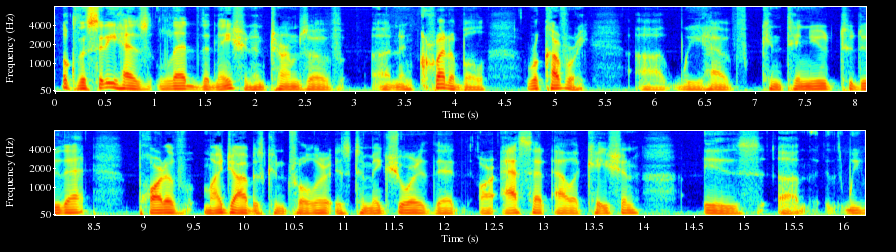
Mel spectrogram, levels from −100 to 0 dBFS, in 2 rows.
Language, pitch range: English, 80-95 Hz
